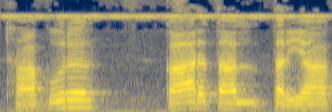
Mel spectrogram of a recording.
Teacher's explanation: ਇਹ ਕਰ ਤਲ ਇਕੱਠਾ ਨਹੀਂ ਬੋਲ ਜਾਣਾ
